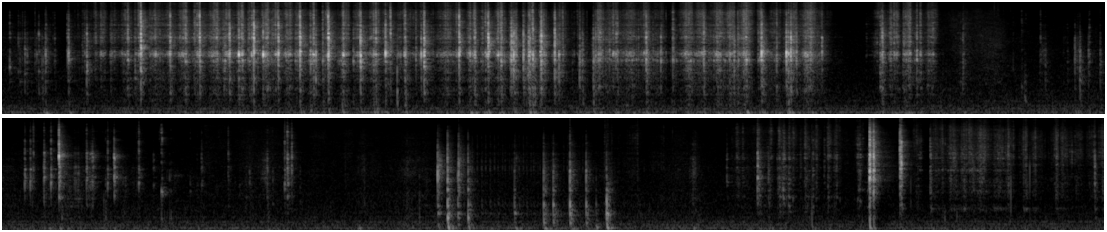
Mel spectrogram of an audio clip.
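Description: A small brush scrubbing a toy car's plastic and metal body in rapid back-and-forth strokes for several seconds, then slower scattered scrapes and taps with a few sharp clicks near the end.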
